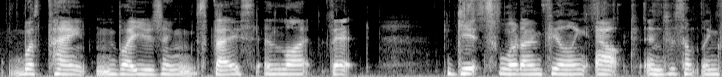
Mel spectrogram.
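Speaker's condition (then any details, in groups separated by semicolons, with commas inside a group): Cerebral palsy; cerebral palsy since childhood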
